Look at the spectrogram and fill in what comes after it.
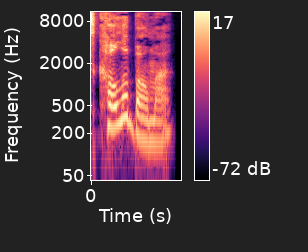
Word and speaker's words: coloboma: It's coloboma.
